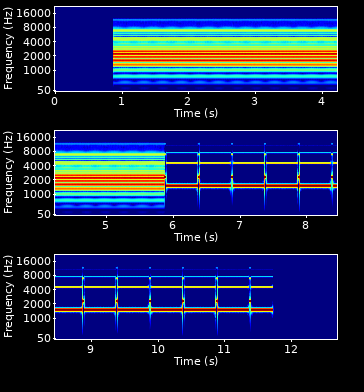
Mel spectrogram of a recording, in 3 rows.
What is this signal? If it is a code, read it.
Weather fax (radiofax), 120 lines a minute, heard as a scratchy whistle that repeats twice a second.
